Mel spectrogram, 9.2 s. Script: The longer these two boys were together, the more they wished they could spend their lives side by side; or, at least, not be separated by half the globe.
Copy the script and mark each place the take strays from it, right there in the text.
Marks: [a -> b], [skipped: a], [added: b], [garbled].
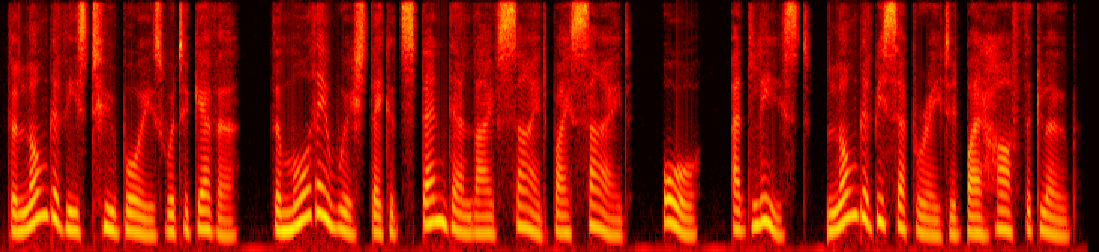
The longer these two boys were together, the more they wished they could spend their lives side by side; or, at least, [not -> longer] be separated by half the globe.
